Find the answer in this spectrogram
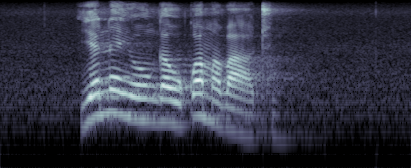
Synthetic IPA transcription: jɛnɛjɔŋɡaukʼwamaβaːtʰu

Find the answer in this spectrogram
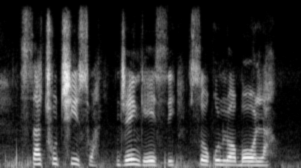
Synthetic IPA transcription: sat͡ʃʰut͡ʃʰiswa | nd͡ʒʱɛŋɡʱesisok̬ʼulɔɓɔːla

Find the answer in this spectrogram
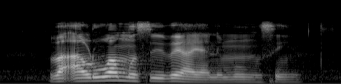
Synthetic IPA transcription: βa̰ʔaɺuwamusiβɛɦajanimuŋusi

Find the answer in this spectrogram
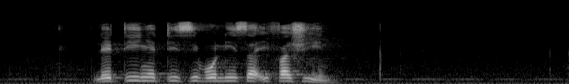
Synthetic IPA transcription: letʼiɲɛtʼisiɓonisaʔifaʃiːni

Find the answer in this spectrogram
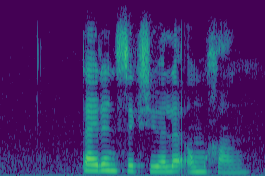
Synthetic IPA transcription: tɛjdənsːɛksyeləʔɔ̰mχɐŋ

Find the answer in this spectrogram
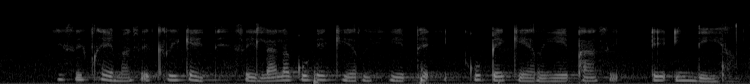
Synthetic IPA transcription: isiǀʰɛmasɛ̰kʰrik̬ʼɛtʰʼɛ̥sɛɮala | k̬ʼub̥ʱɛɡ̥ʱerijɛpʰasḭ | eʔindʱiːja

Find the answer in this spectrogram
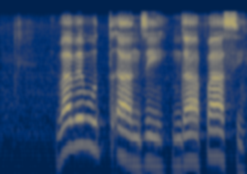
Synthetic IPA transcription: βaβɛβutʼand͡ziŋɡaɸaːsi

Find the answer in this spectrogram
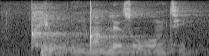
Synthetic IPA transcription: ǃʰiwuum̩ŋ͡ǃam̩lɛzɔwom̩tʰi

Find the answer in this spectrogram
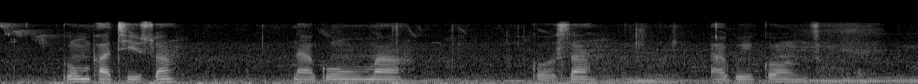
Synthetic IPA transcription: k̬ʼum̩pʰatʰiswa | nak̬ʼuma | ɡ̥ʱɔsa | kʼwik̬ʼɔːnd͡zʱɔ

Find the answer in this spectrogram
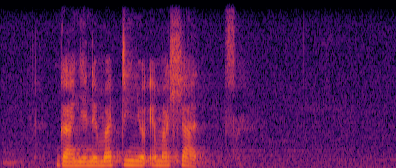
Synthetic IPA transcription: k̬aɲɛnɛmatʼiɲɔ̰ʔɛ̰maɬaːtʰi̥

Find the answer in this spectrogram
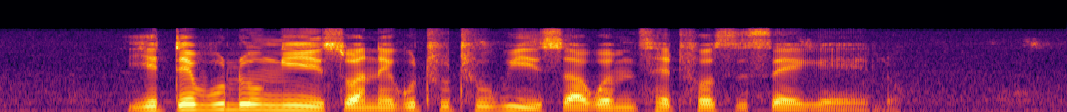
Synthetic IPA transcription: jɛtʼeɓuluŋiswanek̬utʰutʰuk̬isak̬wem̩t͡sʰɛtʰosisɛk̬ɛːlɔ̰

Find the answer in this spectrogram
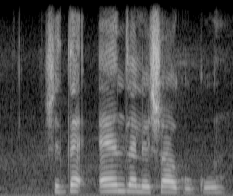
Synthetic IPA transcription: ʂitɛɛnd͡ɮalɛʂakuku

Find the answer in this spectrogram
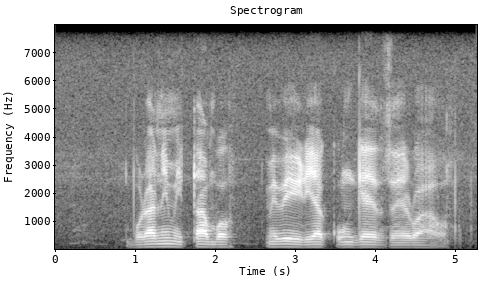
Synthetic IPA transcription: buɺanimitʼambɔ | miβiɺijakʼuŋɡɛd͡zɛɺwaːɦɔ̰

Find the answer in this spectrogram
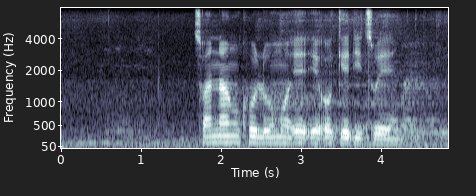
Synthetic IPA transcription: t͡sʰwanaŋ̩kʰʊlʊmɔɪʔɪʔɔkʼedit͡sʼweːŋ̩

